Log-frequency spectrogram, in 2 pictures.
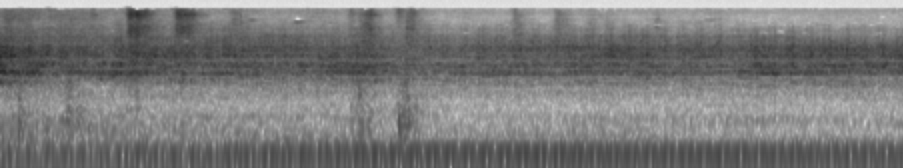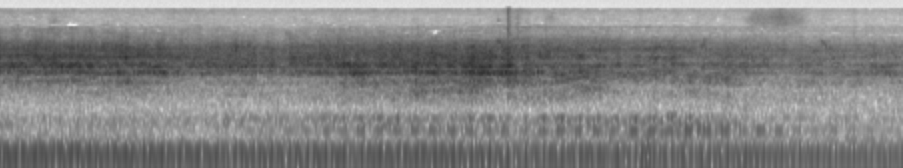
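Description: Freight train rolling past: a steady low rumble with the noise of wheels running on the rails, easing off a little near the end.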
